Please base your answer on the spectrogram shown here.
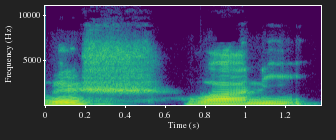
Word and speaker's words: বিশ্বানি: এদের স্থান কি তালু তো এই তালব্যাস আকারে উচ্চারণের ক্ষেত্রে আমাদের কি করতে হবে চ ছ জ ঝই স্থানে উচ্চারিত হয় সেই স্থানে জিহ্বাকে কিঞ্চিত স্পর্শ করে সেই তালব্যের সকারে উচ্চারণ করতে হয় তো এটা ভাবে শুদ্ধ উচ্চারণ হয় তো বিশ্ববানি বিশ্ববানি বিশ্ববানি আর দুইটা পরস্পর সংযুক্ত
